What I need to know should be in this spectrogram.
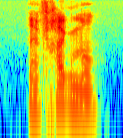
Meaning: fragment
- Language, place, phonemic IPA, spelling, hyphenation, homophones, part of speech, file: French, Paris, /fʁaɡ.mɑ̃/, fragment, frag‧ment, fragments, noun, Fr-fragment.ogg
